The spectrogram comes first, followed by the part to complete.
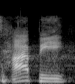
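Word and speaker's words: Hapee: it's a p e you pronounce it as happy and the recall is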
